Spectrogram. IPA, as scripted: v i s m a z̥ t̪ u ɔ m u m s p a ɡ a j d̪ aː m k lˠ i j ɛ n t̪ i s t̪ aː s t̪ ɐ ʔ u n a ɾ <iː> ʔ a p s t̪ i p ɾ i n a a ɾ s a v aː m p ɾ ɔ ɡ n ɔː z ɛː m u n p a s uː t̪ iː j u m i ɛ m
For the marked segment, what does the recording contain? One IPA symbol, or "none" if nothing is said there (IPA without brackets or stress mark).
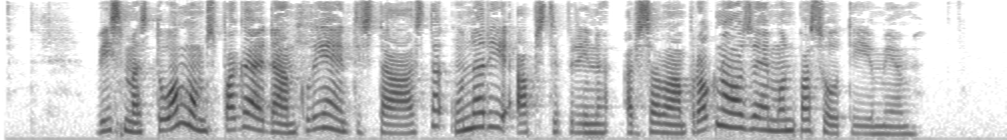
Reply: iː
